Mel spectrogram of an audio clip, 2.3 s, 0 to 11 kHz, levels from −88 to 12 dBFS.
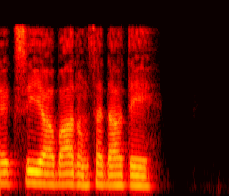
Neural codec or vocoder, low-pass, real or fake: codec, 16 kHz, 0.4 kbps, LongCat-Audio-Codec; 7.2 kHz; fake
